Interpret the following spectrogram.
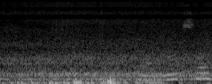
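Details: Honey bee swarm being scooped into a box, the bees signaling as the queen is believed to be inside; dense low buzzing hum with a few louder thumps around the middle.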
